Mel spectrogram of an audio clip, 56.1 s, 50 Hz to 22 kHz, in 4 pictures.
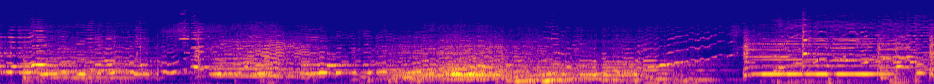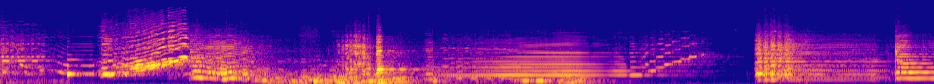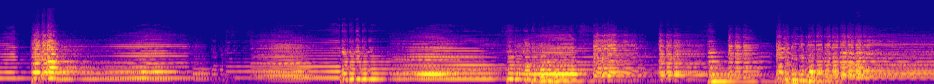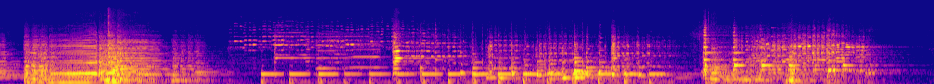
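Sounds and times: string quartet playing: 0:00.0 - 0:23.7, 0:25.4 - 0:55.4.

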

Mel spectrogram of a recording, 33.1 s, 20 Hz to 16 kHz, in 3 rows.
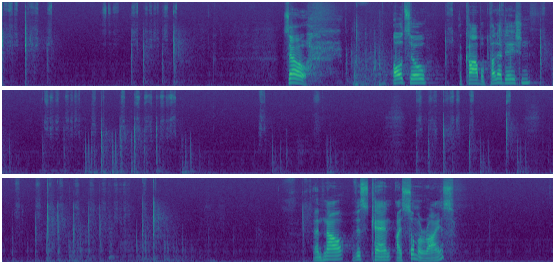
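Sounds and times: chalk tapping and scratching on blackboard: 0:00.0 - 0:01.1, 0:02.0 - 0:03.8, 0:08.8 - 0:15.2, 0:16.1 - 0:17.9, 0:19.3 - 0:26.3, 0:27.8 - 0:28.3.

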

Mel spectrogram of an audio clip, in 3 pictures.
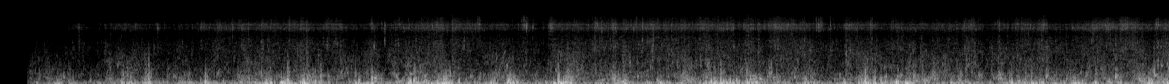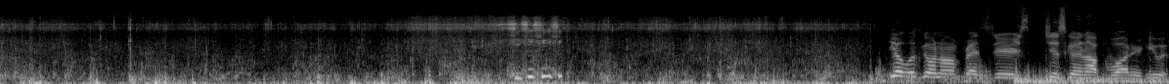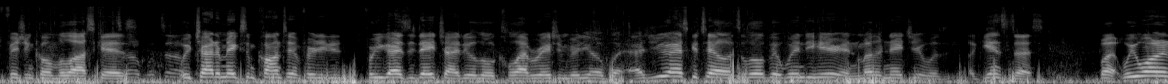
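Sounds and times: water splashing against kayak: 0:00.3 - 0:26.0, 0:26.8 - 0:35.0
wind buffeting microphone: 0:00.3 - 0:35.0.

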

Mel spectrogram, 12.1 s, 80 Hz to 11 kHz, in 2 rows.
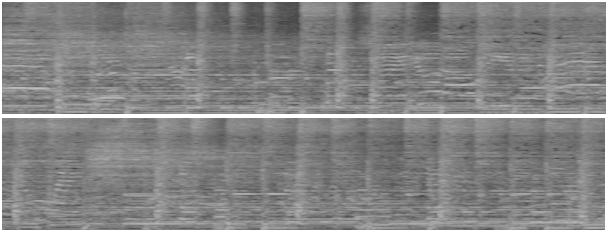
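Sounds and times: live rock band playing: 0:00.0 - 0:12.0
man singing: 0:00.0 - 0:12.0.

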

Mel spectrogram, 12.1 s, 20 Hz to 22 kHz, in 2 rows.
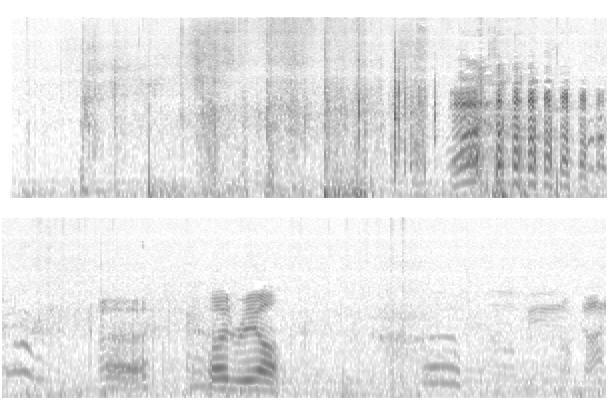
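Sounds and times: person laughing: 0:04.5 - 0:06.4
drawn-out vocal sound: 0:09.8 - 0:11.4.

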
